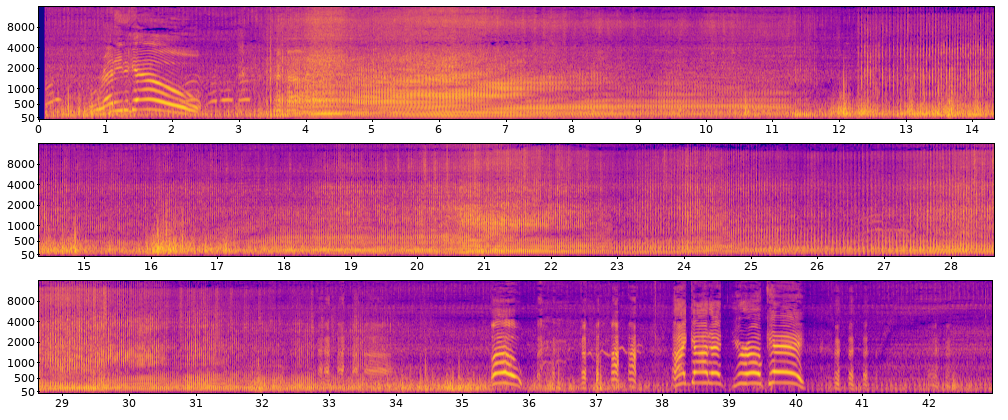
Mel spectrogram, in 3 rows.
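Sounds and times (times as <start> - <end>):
atv engine revving: 0.1 - 42.9.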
